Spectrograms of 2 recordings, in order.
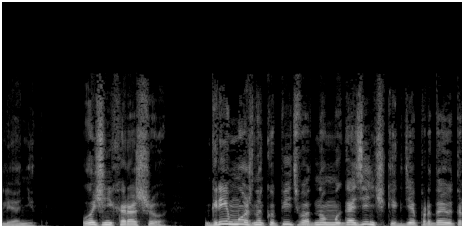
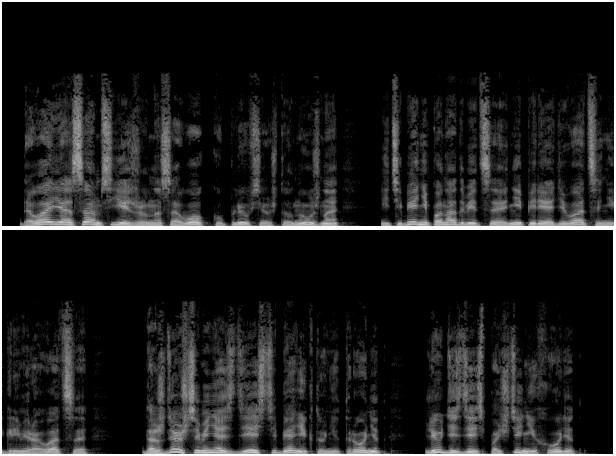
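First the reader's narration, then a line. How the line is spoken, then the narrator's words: Chuckling. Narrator (Russian): Леонид хохотнул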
